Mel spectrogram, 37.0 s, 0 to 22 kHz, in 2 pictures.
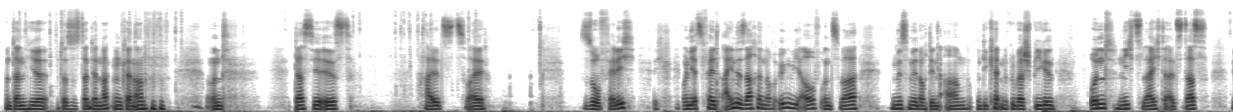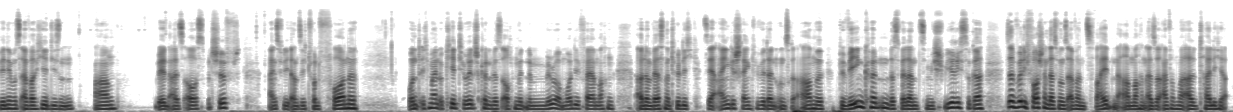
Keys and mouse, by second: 0.3 F2, 3.5 middle click, 4.2-4.6 drag, 4.6 middle click, 5.3 F2, 8.0 click, 8.4-9.0 middle drag, 9.5 middle drag, 10.2-10.6 middle drag, 11.0-11.6 middle drag, 13.1 middle drag, 14.9 middle drag, 15.5 middle click, 17.1 middle drag, 18.1-18.4 shift+middle drag, 19.1 click, 19.9 shift+click, 20.6 shift+click, 21.4 middle drag, 22.3 KP_1.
